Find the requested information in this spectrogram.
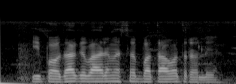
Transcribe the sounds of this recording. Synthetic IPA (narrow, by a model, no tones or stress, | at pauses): kipɔːd̪ʱakebaːɾemẽsəbːət̪aːʋət̪ɾəɦlẽː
